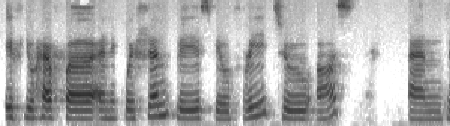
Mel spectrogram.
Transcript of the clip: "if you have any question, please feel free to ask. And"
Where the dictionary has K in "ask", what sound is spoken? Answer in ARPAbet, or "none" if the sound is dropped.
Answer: none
